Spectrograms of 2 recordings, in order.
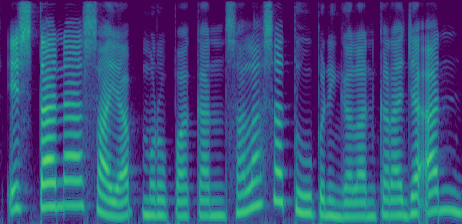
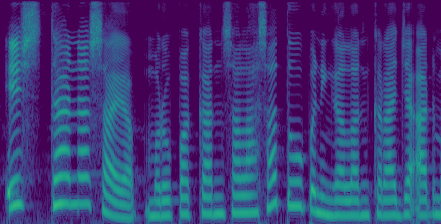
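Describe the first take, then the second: First: The recording level is higher and louder. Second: The recording level is lower and quieter. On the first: "Sekarang saya naikin volumenya ke arah jam dua belas" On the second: "itu tadi tanpa pop filter di volume uh, arah jam sembilan"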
